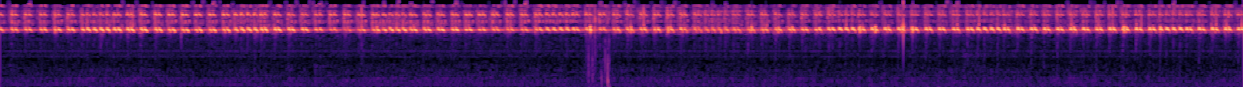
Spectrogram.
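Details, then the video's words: High-pitched cricket trill used to train songbirds, a continuous run of quick pulses about three per second, with one short sharp click partway through. "Asli Ampuh Suara Jangkrik Buat Masteran Burung Kicau"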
